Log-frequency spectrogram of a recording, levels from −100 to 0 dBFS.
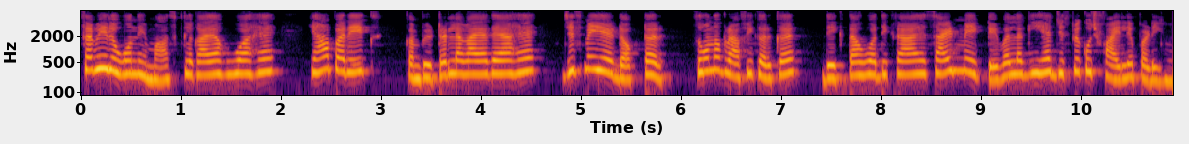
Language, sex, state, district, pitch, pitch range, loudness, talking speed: Hindi, female, Uttarakhand, Tehri Garhwal, 270 Hz, 235-295 Hz, -24 LUFS, 195 wpm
